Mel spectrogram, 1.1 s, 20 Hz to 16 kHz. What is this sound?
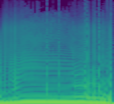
Mute Synth LowPitch 004
Could be an engine or mechanical sound, but is another sample from the Mute-Synth.
Mute-Synth, electronic, square-wave, mechanical, engine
